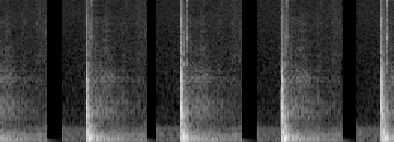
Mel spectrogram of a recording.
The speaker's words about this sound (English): From the other side of the wall created by the cave-in, Matt could hear a regular knocking.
